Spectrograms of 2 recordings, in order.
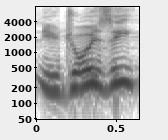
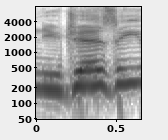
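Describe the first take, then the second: First: It is said imitating a local New Jersey accent. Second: It is said in the speaker's ordinary accent.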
